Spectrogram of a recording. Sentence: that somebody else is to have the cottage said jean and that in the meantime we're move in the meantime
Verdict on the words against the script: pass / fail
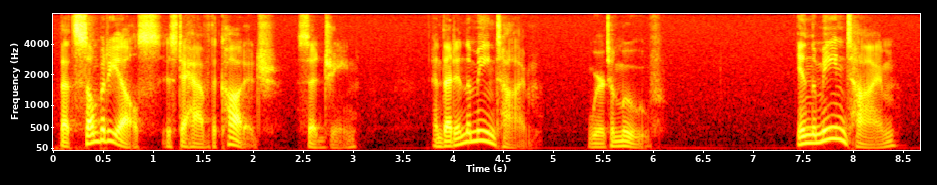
fail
